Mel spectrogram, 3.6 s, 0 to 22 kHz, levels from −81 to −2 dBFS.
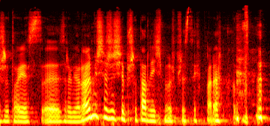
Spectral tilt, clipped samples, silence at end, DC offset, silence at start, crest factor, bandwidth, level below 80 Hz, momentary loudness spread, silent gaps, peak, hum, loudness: -5.5 dB/octave; under 0.1%; 0 s; under 0.1%; 0 s; 16 dB; 17.5 kHz; -50 dBFS; 8 LU; none; 0 dBFS; none; -17 LUFS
